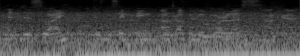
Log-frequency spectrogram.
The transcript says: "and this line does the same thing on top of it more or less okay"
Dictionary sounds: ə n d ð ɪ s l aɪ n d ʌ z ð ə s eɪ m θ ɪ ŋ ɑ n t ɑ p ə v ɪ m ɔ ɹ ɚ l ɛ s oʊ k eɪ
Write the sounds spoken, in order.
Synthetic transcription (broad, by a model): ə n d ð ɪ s l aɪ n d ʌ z ð ə s eɪ m θ ɪ ŋ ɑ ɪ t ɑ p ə w ɪ m ɔ ɹ ɚ l ɛ s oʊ k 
